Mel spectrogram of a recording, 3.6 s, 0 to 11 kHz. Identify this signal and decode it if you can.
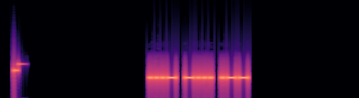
Morse code, heard as a keyed tone, about 40 wpm, 700 Hz. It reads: VBW
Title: Three Challenging Letter-Number Combinations 40wpm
